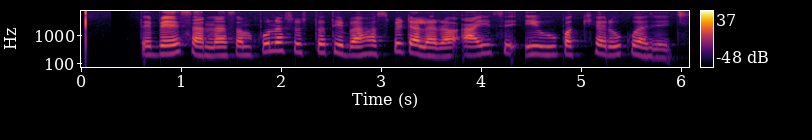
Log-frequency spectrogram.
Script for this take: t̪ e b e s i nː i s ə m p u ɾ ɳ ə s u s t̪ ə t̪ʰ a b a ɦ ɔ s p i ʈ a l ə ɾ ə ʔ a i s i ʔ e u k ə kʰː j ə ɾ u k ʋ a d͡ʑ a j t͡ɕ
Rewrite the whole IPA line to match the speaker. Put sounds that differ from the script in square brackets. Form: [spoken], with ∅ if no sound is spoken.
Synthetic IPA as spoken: t̪ e b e s [a] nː [a] s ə m p u ɾ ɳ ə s u s t̪ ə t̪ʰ [i] b a ɦ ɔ s p i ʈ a l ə ɾ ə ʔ a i s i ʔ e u [p] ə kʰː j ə ɾ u k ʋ a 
